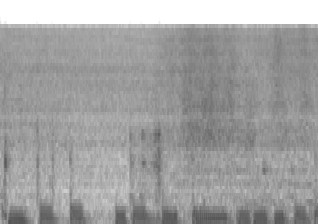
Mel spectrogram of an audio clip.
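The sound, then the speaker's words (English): Chickpeas sizzling as they go into a hot pan for a simple spiced Indian dish: a dense, steady frying hiss that swells slightly in its second half, with no voices. “So now we're going to add in our chickpeas.”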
